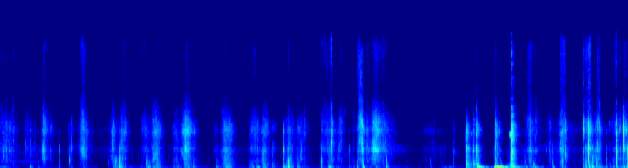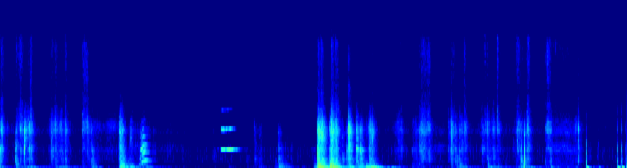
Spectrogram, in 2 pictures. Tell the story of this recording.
I walked in the room, closed the door, walked at the window to close it, then again I walked to my phone to pick it up.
